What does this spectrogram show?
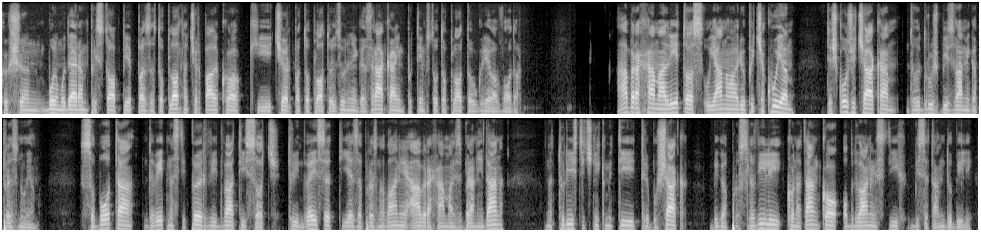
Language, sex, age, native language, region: Slovenian, male, 18-29, Slovenian, Central Slovenia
